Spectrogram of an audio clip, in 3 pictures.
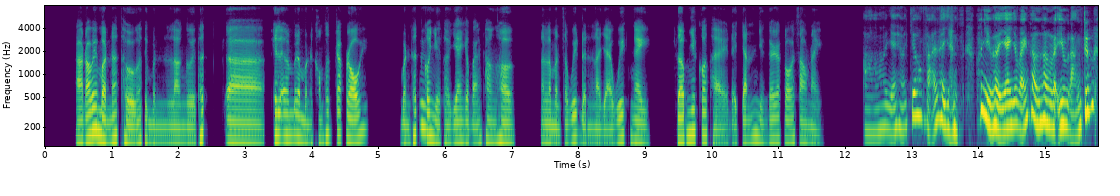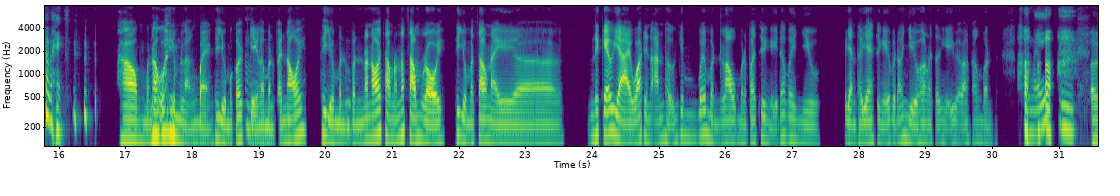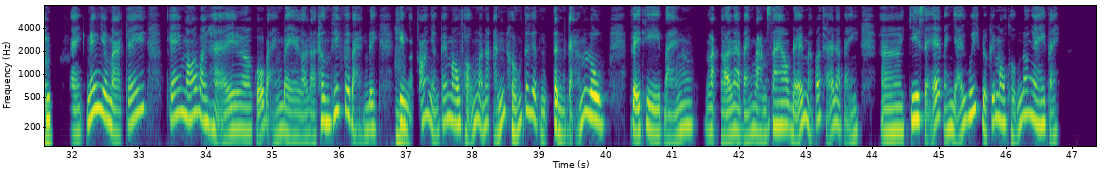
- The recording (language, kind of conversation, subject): Vietnamese, podcast, Bạn xử lý mâu thuẫn với bạn bè như thế nào?
- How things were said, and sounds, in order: laughing while speaking: "dành"; laughing while speaking: "trước hả bạn?"; laugh; laughing while speaking: "hông có im"; tapping; laugh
